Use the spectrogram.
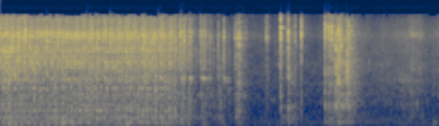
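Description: Sewing machine stitching the middle section of a sharara skirt, a fast mechanical whir that stops and restarts in short uneven bursts before fading out.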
